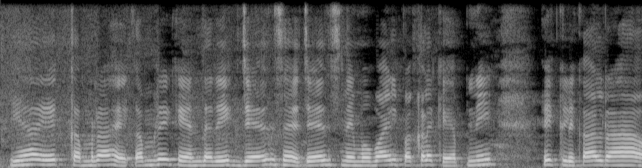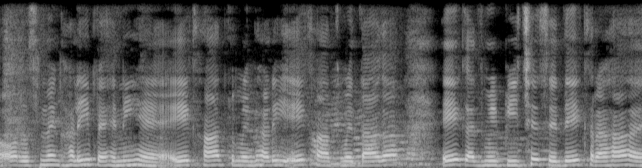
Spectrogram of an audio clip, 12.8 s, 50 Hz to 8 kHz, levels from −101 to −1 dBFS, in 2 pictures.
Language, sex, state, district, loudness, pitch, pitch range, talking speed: Hindi, female, Jharkhand, Jamtara, -23 LUFS, 210 Hz, 200-220 Hz, 180 wpm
